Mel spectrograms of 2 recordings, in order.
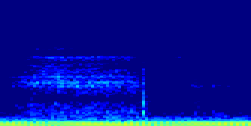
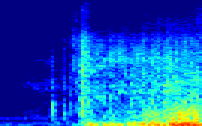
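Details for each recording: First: Intermittent starting, battery and wiring judged not the cause, takes three key turns to start: brief click and dead pause with no cranking, then another attempt; faulty starter motor that needs replacing. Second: Van with intermittent starting, after fitting a new starter motor and reconnecting earth and fuse box wires: brief crank turns straight into a firm, steady diesel rumble on the first try; starts cleanly now.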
